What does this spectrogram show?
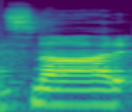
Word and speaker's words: Snod: My name is Snod, it rhymes with odd, and welcome to another video.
